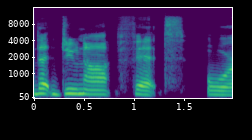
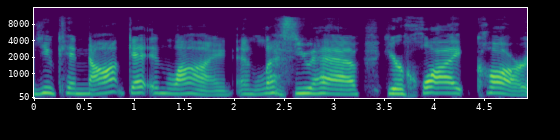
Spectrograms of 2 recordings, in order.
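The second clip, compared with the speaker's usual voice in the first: put-on slow, drawn-out scolding yell; 3 semitones higher than usual. Retelling a woman with cards at the line, imitating her yelling. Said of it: "she was just yelling at us".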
